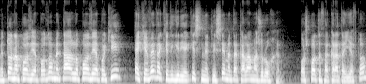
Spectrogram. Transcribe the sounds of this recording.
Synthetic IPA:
me̞t̪onɐpo̞ðiɐpo̞ðo̞me̞t̪ɐlo̞po̞ðiɐpo̞ci | eçeve̞veɐce̞t̪̬iɟiɾʝɐcist̪ine̞klisiɐme̞t̪ɐkɐlɐmɐzɾuxɐ̰ | o̞spo̞t̪e̞θɐkɾɐt̪ɐʝeɐft̪o̞

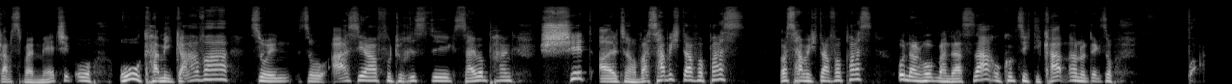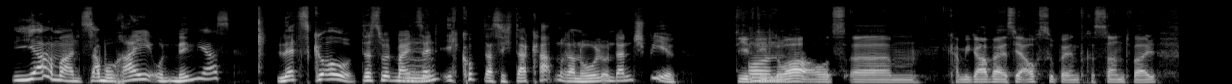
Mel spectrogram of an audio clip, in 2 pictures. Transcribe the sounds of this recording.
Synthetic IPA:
ɡ̥aːpsb̥aɪmːɛːd͡ʒɪkʔoːʔoːkʰamiɡaːva | z̥oːɪnz̥oːʔa̰ːziafotuʁɪstɪksaɪbɐpʰaŋkʃɪtʔaltɐvashaːbəɪçd̥aːfɛɐpʰast | vashaːbəɪçd̥aːfɛɐpʰast | ʔʊntd̥anɦoːlt̚mandasnaːχʊnt̚kʰʊktz̥ɪçd̥iːkʰaɐtn̩anʊntd̥ɛŋ̚tz̥oː | f | jaːmanz̥amuʁaɪʔʊntnɪnjas | lɛtsɡ̥oʊd̥asv̥ɪɐt̚maɪnsɛtʔɪçkʰʊk̚d̥asɪçd̥aːkʰaɐtn̩ʁanhoːləʊnt̚d̥anʃpiːl | d̥iːʊiːnoɐaʊsʔɛːm | kʰamiɡaːvaɪstjaːaʊxz̥uːpɐɪntəʁɛsantv̥aɪl

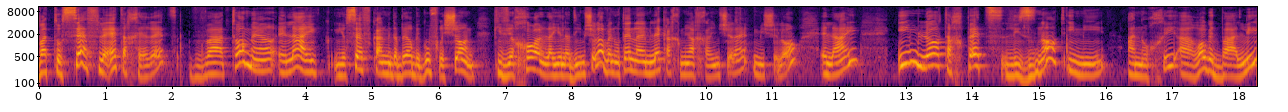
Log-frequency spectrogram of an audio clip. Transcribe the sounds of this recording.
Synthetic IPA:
vatʰo̞sefleʔet̪aχe̞ʁe̞tvatʰomeʁelajːo̞se̞fkanme̞dabe̞ʁbeɡufʁiʃo̞n | kivjaχo̞lːaje̞ladimʃe̞lo̞veno̞te̞nlaemlekaχmiaχaimʃemːiʃḛlo̞ | ʔelaj | imlo̞t̪aχpet͡slizno̞tʰimi | anoχiaːʁo̞ɡetbaːli

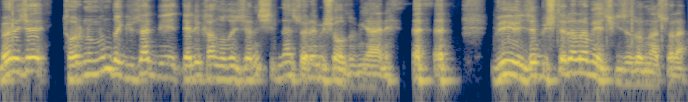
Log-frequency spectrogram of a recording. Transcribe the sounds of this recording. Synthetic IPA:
bø̞jlʲe̞d͡ʒɛ | t̪ʰo̞ɾunumund̪aɟyzælʲbid̪elʲikʰand̪olˠad͡ʒaːnɯʃimd̪æns̬ø̞jlʲe̞miʃ̬o̞lˠd̪umja̰ːnɪ | byjynd͡ʒɛmyʃlʲeɾiaɾamajat͡ʃʰɯ̥kʰɯd͡ʒazo̞nd̪aɾso̞̰ɾa̰

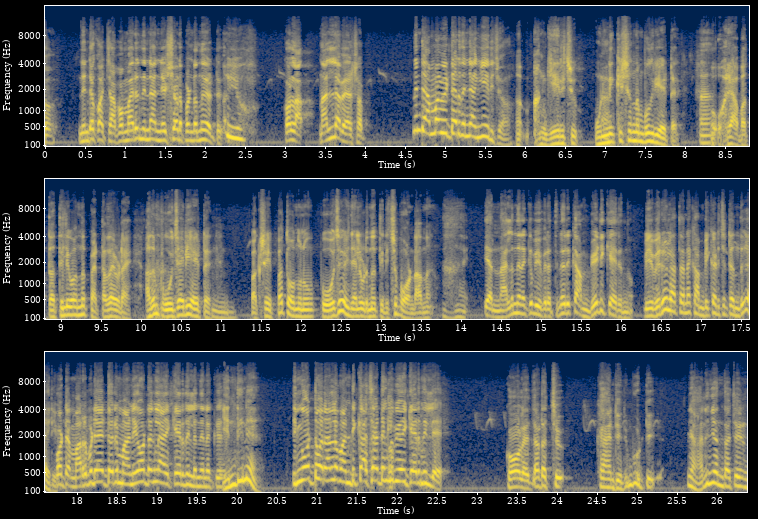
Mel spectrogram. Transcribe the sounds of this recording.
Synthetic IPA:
jo | ninde̞kot͡ɕːaːpːɐmːaːɾumninːɨɐnweːʂjɐɽɐpːeɳɖenːɨkeːʈːɨ̰ɐjoː | koɭːɐmnɐlːɐbeːʂɐm | nindeɐmːɐʋiːʈ̬ːaːɾnːindeɐŋːiːɣɐɾit͡ɕːo̰ːɐŋɡiːɣɐɾit͡ɕːuunːikʲːiʂɐnːɐmbuðiɾijaːjiʈːɨo̰ɾɨɐ̰bɐt̪ːɐt̪ːilʋɐnːɨpeʈːɐðejiɽḛɐðumpuːd͡ʑaːɾijaːjiʈːɨ | pɐkʂe̞ːipːo̞ːt̪oːnːunːupoːd͡ʑɨkɐɻiɲːaːliʋiɽunːɨt̪iɾit͡ɕːɨpo̞ːɣɐɳɖa̰ːnːɨ | e̞nːaːlumninɐkːɨʋiʋɐɾɐt̪ːino̞ɾukɐmbieɽikʲːaːjiɾunːuʋiʋɐɾɐmilːaːt̪ːɐnːekɐmbikʲːɐɽit͡ɕːiʈːe̞nd̪ɨkaːɾijmpoʈːemɐribiɽejaːjiʈ̬ːo̞ɾumɐɳijoːʈːɐŋːɐɭaːjɐkʲːaːjɾunːilːɐninɐkːɨend̪inɨ | iŋːo̞ːʈːɨʋɐɾaːnulːɐʋɐɳɖikʲːaːɕaːjʈɐŋːɐɭubɐjoːɡikʲːaːjɾunːilːe | ko̞ːɭe̞ːd͡ʑɐɽɐt͡ɕːukaːndinumpuːʈːi | ɲaːniɲːend̪aːt͡ɕejɐɳɖɨ

